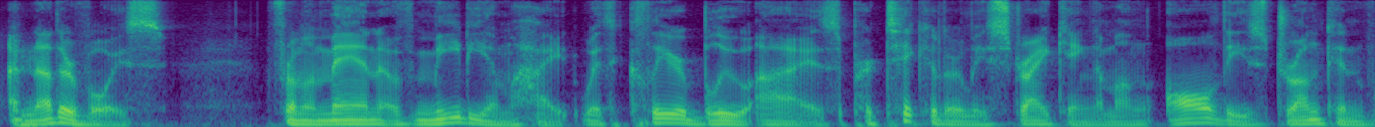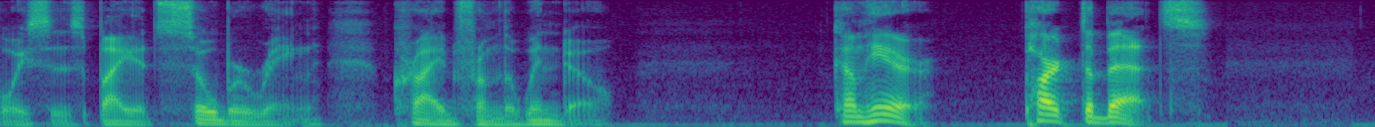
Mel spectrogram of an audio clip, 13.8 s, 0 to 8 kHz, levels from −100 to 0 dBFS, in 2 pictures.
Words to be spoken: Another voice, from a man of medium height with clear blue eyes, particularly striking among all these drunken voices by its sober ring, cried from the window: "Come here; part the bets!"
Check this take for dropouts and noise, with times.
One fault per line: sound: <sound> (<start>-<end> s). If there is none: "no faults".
no faults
